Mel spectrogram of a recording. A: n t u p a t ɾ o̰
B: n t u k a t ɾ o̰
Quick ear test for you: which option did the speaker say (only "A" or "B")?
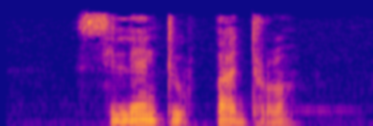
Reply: A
